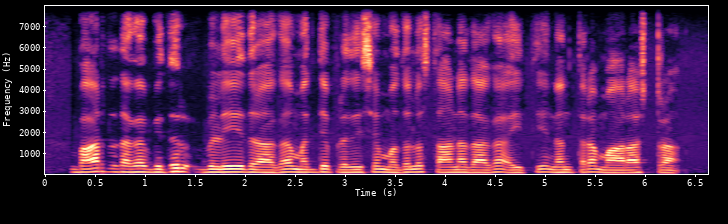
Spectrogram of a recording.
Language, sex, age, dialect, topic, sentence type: Kannada, male, 18-24, Dharwad Kannada, agriculture, statement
